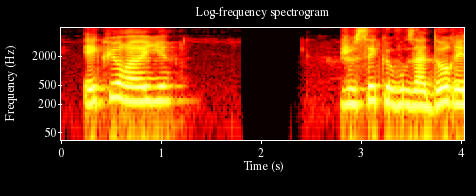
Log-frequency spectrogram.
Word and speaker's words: écureuil: Il y a un U après le C et ça se prononce Q, écureuil.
